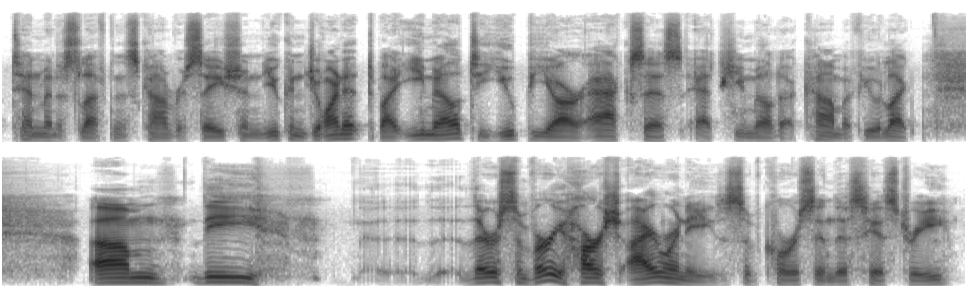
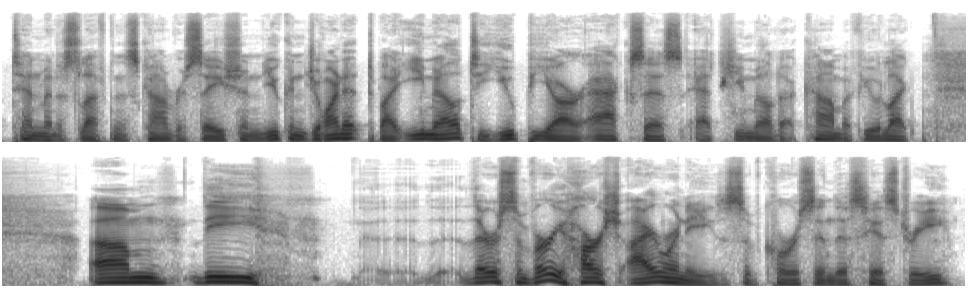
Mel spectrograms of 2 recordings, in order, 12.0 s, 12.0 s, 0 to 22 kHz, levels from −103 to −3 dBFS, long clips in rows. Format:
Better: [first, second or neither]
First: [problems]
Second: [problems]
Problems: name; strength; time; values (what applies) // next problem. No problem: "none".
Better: second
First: thin; somewhat; fading below 450 Hz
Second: none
